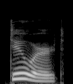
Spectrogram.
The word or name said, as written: deward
